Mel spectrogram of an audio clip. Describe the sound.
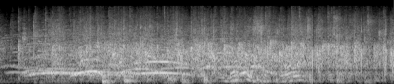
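Sustained audience applause as someone begins the case for the prosecution, a dense, steady wash of clapping at full volume, with faint voices and cheers threaded through it.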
